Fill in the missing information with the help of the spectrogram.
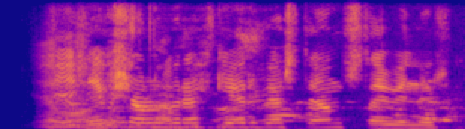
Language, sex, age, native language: Icelandic, male, 12, Icelandic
